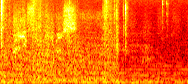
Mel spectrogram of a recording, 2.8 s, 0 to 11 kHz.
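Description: Bombs going off in the strategy game Grit & Valor 1949: a muffled cluster of explosive booms and blasts amid game noise, with someone talking over parts of it.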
